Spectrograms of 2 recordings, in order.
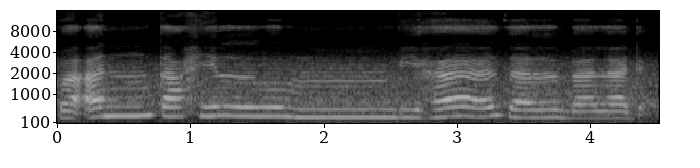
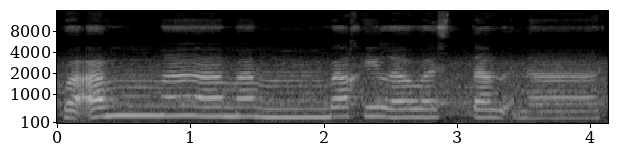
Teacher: Ketentuannya, apabila nun sukun atau tanwin bertemu dengan huruf ba, maka cara membacanya menjadikan bunyi nun sukun menjadi bunyi huruf mim yang disertai dengan dengung selama kurang lebih 2 harokat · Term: iklab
